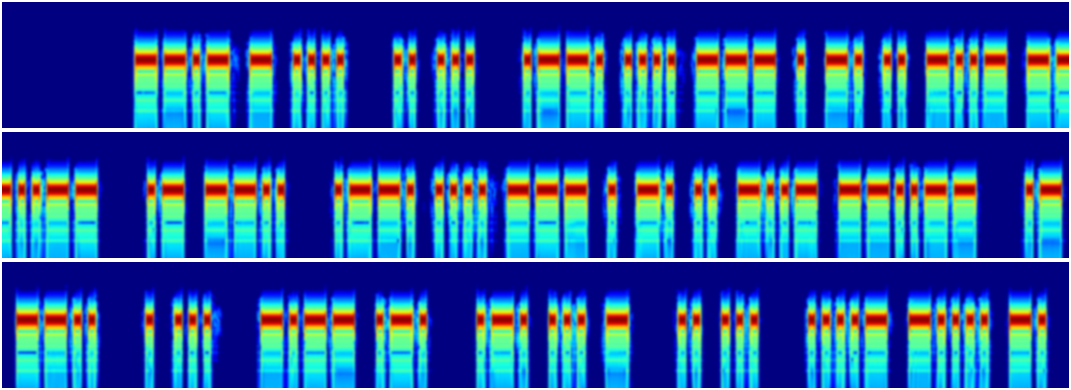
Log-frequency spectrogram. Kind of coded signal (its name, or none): Morse code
